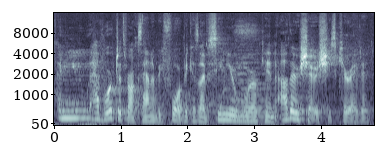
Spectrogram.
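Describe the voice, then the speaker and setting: A woman's voice: deep voice, animated, moderate pace, darkish tone, slight background noise. A woman hosting an arts interview, putting questions and introductions to her guest.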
